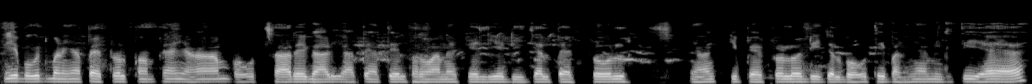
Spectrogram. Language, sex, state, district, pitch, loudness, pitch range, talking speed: Hindi, male, Bihar, Lakhisarai, 125 Hz, -18 LUFS, 120-130 Hz, 175 wpm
